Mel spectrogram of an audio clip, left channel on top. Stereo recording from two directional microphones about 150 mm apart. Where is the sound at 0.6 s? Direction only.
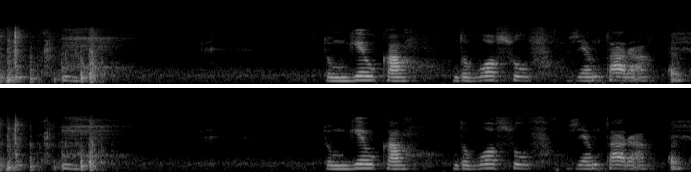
25° right (ahead or behind).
